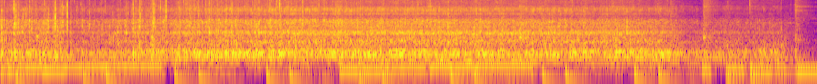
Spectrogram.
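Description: Vitamix Ascent blender running steadily, blending a thick milkshake of ice cream, creamer and ice, then switched off near the end.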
